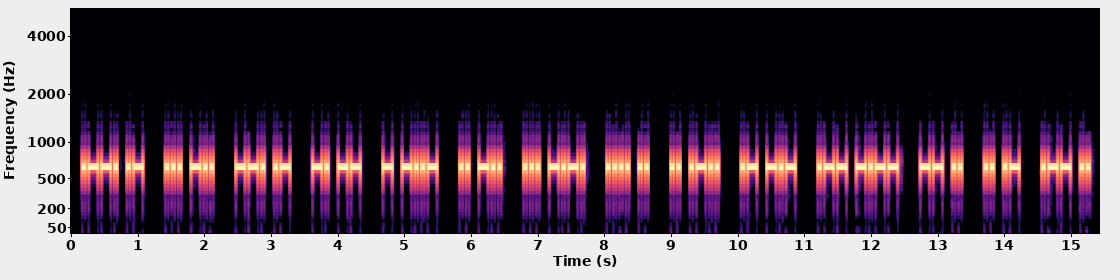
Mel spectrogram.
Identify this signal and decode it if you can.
Morse code, heard as a keyed tone, about 25 wpm, 640 Hz. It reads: PA SD GA NM TX ID SC HI IL AK WY MI IA WI
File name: State-Abbreviations-25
